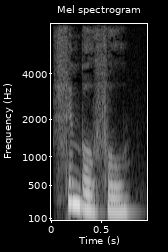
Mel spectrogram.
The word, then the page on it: thimbleful: British English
